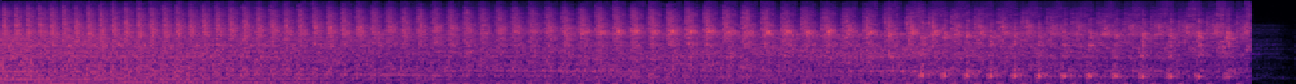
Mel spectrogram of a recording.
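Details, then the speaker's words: Wood chipper small single engine after removing debris: runs steady with even rapid beat above idle, then shuts off cleanly; runs smooth off idle, slow idle not needed. "Okay, well, it seems to run okay at anything above idle. And this really doesn't need to idle slow."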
